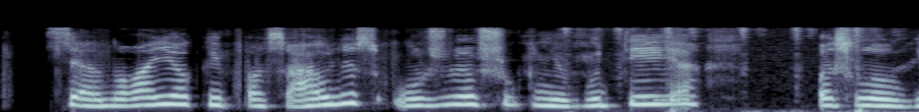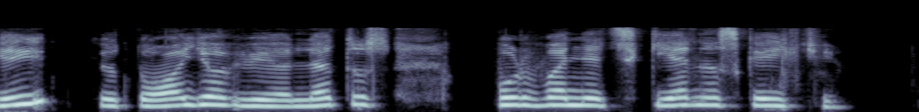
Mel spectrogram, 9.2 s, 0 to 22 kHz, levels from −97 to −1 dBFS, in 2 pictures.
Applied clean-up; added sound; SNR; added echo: none; Rattle (instrument); 18 dB; none.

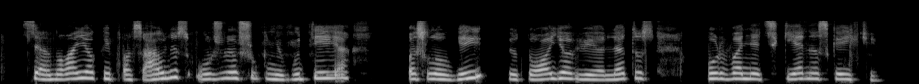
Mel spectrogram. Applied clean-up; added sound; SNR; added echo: none; none; none; none.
